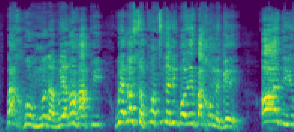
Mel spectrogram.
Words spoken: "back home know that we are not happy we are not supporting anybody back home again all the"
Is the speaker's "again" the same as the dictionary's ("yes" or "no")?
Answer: no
